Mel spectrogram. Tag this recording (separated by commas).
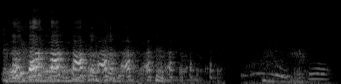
Human voice, Laughter, chortle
